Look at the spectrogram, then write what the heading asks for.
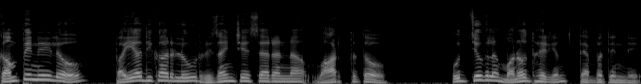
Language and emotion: Telugu, sad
